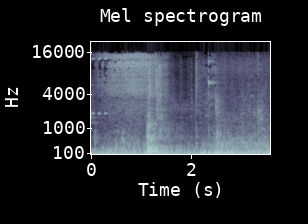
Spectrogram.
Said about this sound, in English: Doors closing.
